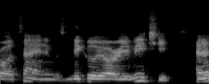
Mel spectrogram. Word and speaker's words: Amici: It's Migliori Amici and Company. So if you take the I's in there and you pronounce them like long E's, Migliori Amici and Company. It's Italian. It's Italian?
